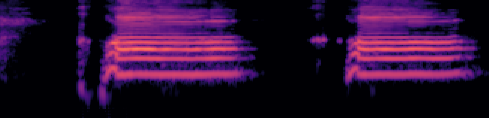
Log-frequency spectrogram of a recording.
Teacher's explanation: আমার খতে অনেকের দেখেছি আমি খ বলেছে, বাংলা খ, হই, ওরকম না। আরবি খটা একটু ভেতরে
